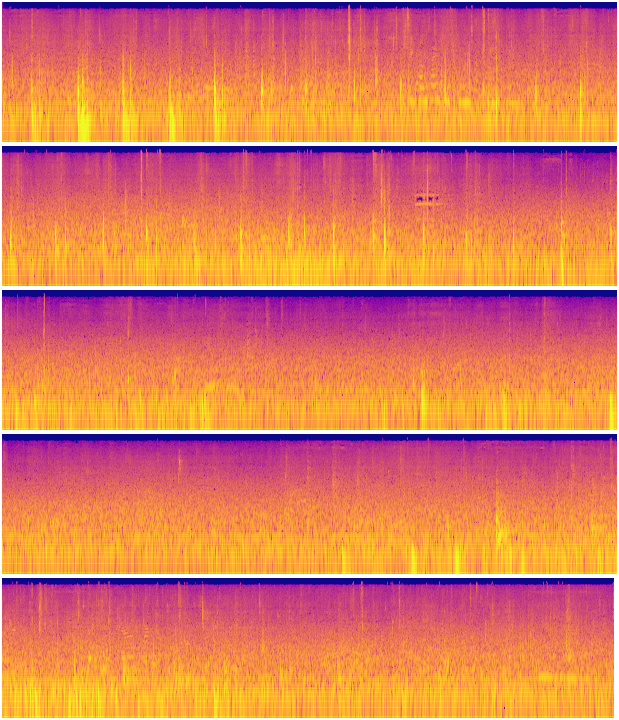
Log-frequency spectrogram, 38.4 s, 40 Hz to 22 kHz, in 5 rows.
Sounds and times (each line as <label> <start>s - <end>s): Clapotis de la mer sur le quai en pierre 29.6s - 38.4s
